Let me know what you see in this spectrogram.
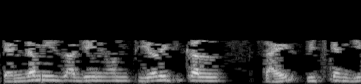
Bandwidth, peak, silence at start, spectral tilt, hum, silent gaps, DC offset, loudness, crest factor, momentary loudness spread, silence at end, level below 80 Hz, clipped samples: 3.2 kHz; 0 dBFS; 0.05 s; -11 dB/octave; none; none; under 0.1%; -19 LUFS; 20 dB; 11 LU; 0 s; -66 dBFS; under 0.1%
